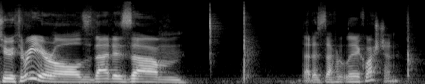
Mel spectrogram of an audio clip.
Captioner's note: claps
